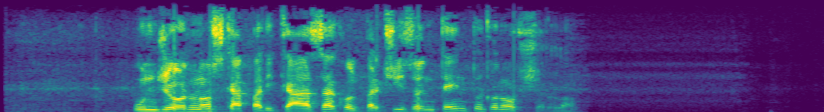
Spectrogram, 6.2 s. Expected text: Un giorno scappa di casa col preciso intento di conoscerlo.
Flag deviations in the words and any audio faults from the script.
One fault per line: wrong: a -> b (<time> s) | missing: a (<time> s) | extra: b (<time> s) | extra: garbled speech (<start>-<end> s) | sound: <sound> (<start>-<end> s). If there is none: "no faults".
missing: di (3.6 s)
